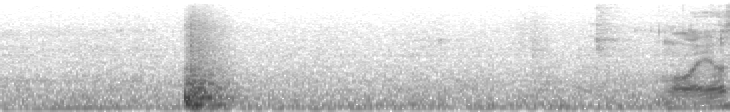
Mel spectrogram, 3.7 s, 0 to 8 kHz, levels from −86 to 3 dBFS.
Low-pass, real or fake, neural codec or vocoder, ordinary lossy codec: 7.2 kHz; real; none; none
